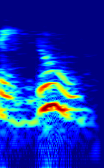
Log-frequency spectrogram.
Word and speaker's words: Perú: Perú o Perú. Ah, Perú. Entonces, en la última, o en el último lugar, o en la última sílaba está la mayor fuerza de voz. Ahí está la sílaba tónica. Y termina en vocal. La regla me dice que le coloque tilde.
